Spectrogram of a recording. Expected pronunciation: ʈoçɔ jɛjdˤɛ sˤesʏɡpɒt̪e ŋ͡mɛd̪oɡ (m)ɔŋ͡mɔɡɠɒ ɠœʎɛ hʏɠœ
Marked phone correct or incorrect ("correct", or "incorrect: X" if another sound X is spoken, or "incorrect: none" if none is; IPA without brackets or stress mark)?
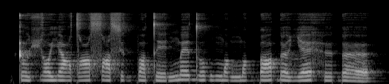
incorrect: ŋ͡m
